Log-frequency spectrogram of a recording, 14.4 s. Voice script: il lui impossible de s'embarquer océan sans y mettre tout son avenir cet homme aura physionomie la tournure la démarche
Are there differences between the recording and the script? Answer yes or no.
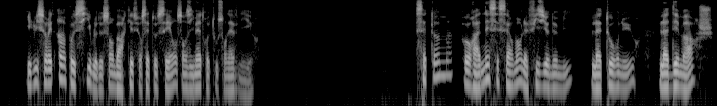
yes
